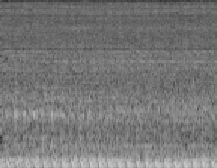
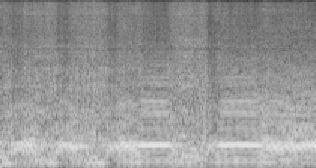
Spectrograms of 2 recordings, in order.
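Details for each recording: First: Honda Beat FI (ACG automatic scooter) revving fast and holding high with no drop to idle; throttle (gas) is sticking and not returning, making the engine race, to be fixed alongside the owner's complaint of sputtering, bogging and flashing MIL. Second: Honda BeAT FI digital scooter (ACG matic) after repair: repeated blips rise and fall cleanly, revving freely without stalling; MIL no longer blinks and bogging on acceleration gone, though it still bogs at full throttle from another cause.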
